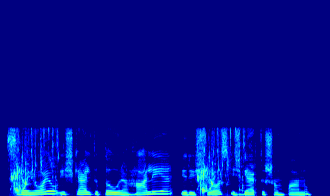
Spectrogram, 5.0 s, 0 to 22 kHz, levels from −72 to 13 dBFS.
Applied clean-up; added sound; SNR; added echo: none; Splash, splatter; 7 dB; none.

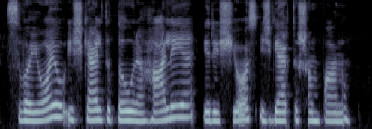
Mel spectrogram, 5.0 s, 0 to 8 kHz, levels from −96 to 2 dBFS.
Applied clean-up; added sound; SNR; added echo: none; none; none; none.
